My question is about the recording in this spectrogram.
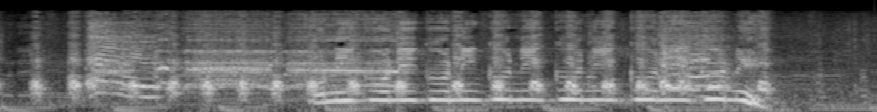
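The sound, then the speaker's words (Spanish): Hens cluck in a quick, steady series of loud calls as they are fed, with one long drawn-out note stretching through the middle before the clucking stops abruptly. “Déjeme echarle de comer a mis gallinitas.”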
